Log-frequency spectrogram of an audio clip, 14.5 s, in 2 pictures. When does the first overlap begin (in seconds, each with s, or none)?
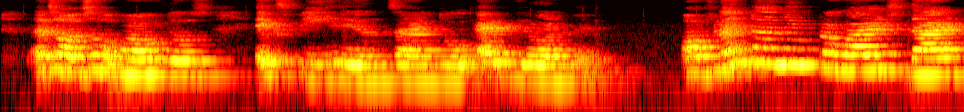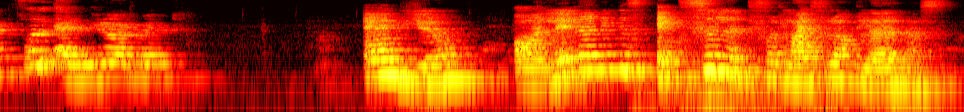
none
